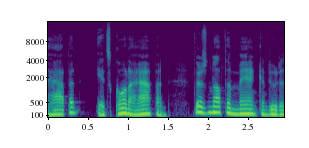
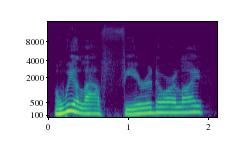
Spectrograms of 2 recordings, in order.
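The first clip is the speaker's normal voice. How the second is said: usual speaking voice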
